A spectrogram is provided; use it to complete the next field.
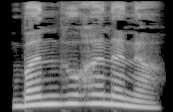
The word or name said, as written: ಬಂಧುಹನನ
